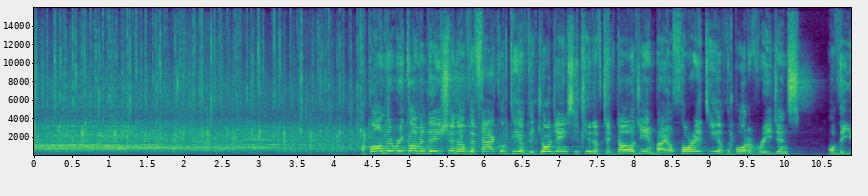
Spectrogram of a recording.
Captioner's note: applause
